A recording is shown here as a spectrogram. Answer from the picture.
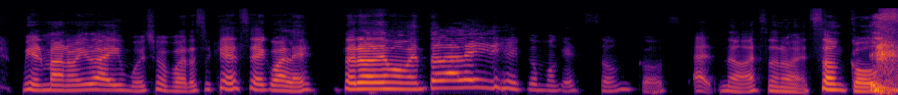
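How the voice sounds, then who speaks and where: A woman's fairly high, animated voice at a fairly quick pace, with lively intonation, big swings in loudness, and a dry, close sound with no echo. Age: 30s. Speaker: podcast co-host. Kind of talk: casual chat.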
